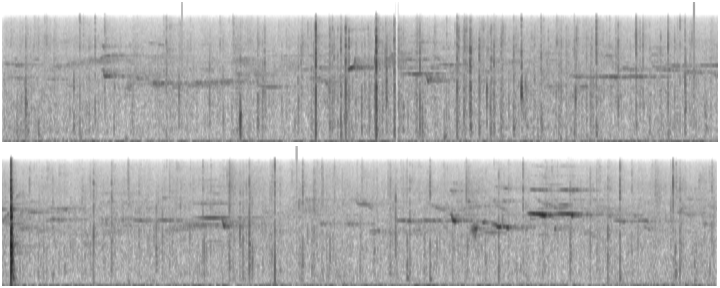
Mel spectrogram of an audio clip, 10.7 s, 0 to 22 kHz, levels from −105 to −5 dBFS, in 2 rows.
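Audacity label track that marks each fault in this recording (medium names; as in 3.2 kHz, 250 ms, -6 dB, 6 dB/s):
1.350000	1.350000	pop
2.950000	2.970000	dropout 22 ms
5.190000	5.190000	pop -20 dBFS
7.580000	7.580000	pop -26 dBFS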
